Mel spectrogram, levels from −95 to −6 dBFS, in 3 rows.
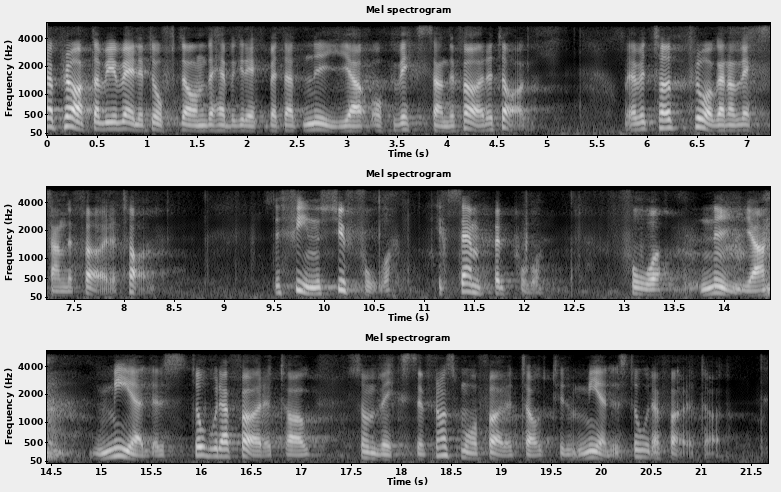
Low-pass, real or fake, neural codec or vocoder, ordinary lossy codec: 5.4 kHz; fake; codec, 24 kHz, 1.2 kbps, DualCodec; none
